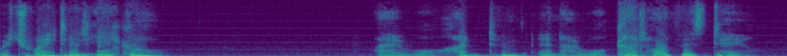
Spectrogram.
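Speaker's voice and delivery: animated, swooping cartoon hunting dog voice. Suggesting reading a story aloud in a cartoon dog's voice: cartoon dog voice. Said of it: "And the dog is going".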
